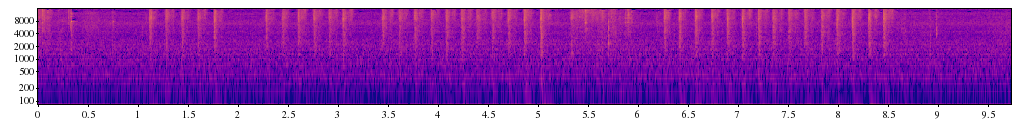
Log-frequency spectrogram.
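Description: Ink duster brush dabbing Distress ink onto cardstock through a paper mask: quick light taps, about six a second, in runs with short breaks, stopping shortly before the end.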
